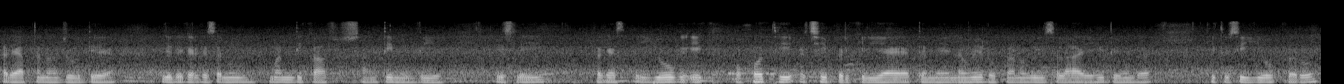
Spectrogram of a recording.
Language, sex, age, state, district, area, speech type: Punjabi, male, 30-45, Punjab, Kapurthala, urban, spontaneous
